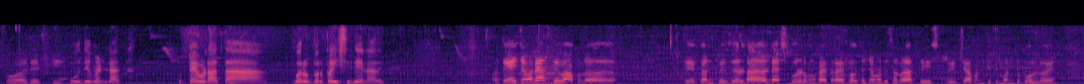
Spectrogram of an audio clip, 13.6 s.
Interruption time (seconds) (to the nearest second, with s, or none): none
